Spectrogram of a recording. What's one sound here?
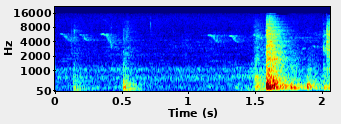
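A spoon clinks against a plastic bowl.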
